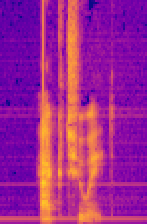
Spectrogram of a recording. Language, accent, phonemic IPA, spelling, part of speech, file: English, US, /ˈækt͡ʃu.eɪt/, actuate, verb, En-us-actuate.ogg
- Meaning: 1. To activate, or to put into motion; to animate 2. To incite to action; to motivate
